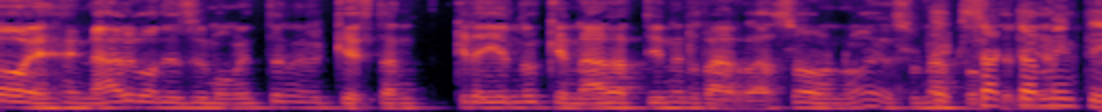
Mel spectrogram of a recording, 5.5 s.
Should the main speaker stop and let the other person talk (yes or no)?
yes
